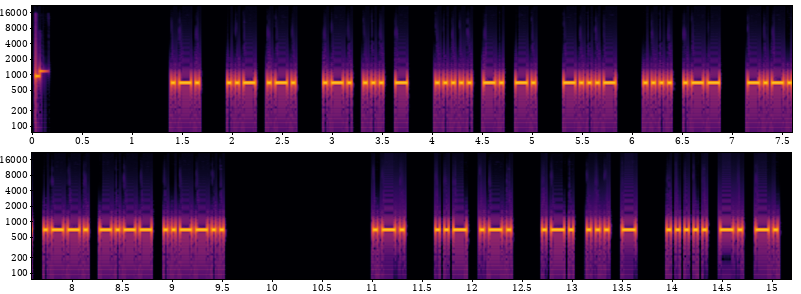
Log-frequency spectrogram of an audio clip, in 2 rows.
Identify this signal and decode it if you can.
Morse code, heard as a keyed tone, about 28 wpm, 700 Hz. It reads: R UR RST 5NN <BT> HW CPY? R UR RST 5NN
